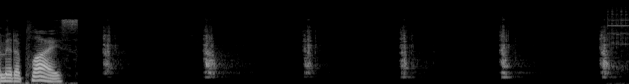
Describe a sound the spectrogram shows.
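A countdown timer ticks once each second.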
